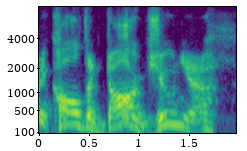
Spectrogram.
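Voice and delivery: slow drawl, pitch rolling. Answering a mock interview question: Sean Connery voice. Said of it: "I just broke into Sean Connery there".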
